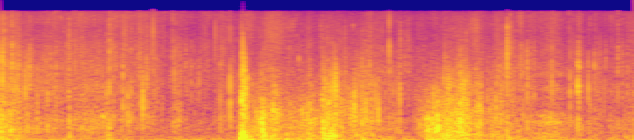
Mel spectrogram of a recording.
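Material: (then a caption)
Magnesium carbonate. Fingertips of both hands press and knead a large mound of fine white powdered magnesium carbonate gym chalk in a glass bowl. The result is soft, muffled crunching and dull low thuds, with louder squeezes near the middle and toward the end.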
